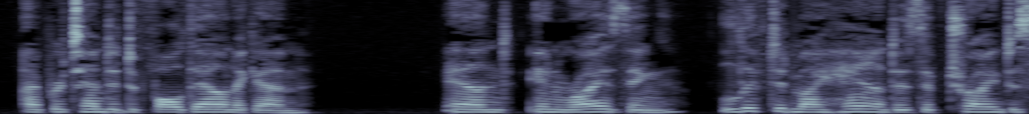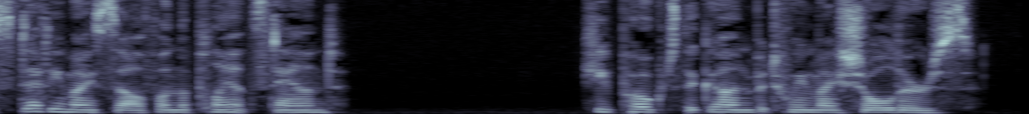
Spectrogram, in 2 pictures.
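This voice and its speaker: Against a quiet background with a dry, close sound and no echo, a woman with an unremarkable speaking voice and a fairly low pitch talks at a moderate pace, keeping her intonation fairly even and her loudness very even. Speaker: audiobook narrator. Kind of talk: dramatic first-person audiobook narration of a thriller, with tense dialogue.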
